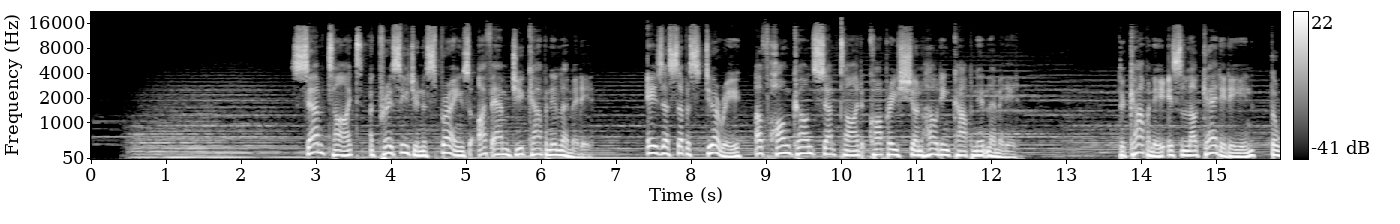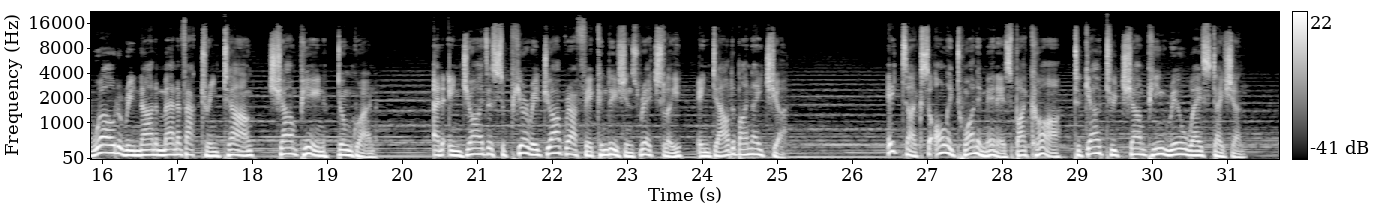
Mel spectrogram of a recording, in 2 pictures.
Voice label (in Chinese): 男英 专题 企业 公司 大气; 英语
